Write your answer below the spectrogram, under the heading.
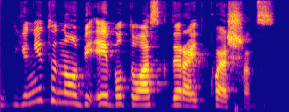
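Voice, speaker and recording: A woman's raised, projected voice with a bright, sharp tone and lively intonation comes through on a very clean recording with a silent background. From Russia. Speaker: financial strategist. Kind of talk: podcast interview.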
